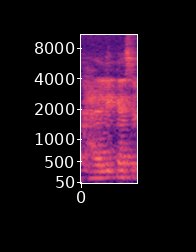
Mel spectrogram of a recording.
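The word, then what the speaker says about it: phthalic acid: PH silent आहे, म्हणताना ऐकू येताना फॅलिक ऍसिड असं ऐकू येईल.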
